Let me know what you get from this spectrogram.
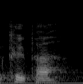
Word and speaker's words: Cowper: That portrait is of a man called William Cowper, or Cowper. It's actually pronounced, spelled C-O-W-P-E-R, but it's understood that that's how it's pronounced, Cowper, William Cowper.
